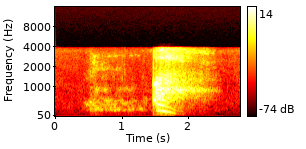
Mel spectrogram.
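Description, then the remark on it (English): A deep, airy inhale lasting about a second, followed by a sudden, louder exhale with a voiced, groaning edge that fades out. It is heavy, with no talking. “But what I need you to do right now, if you don't do nothing but take 5 seconds just to close your eyes, and I need you to exhale and inhale. And it's okay if your breathing sounds heavy.”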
